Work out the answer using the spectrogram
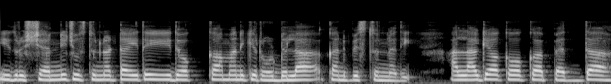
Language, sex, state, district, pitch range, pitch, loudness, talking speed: Telugu, female, Andhra Pradesh, Krishna, 205-220 Hz, 215 Hz, -13 LUFS, 125 wpm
